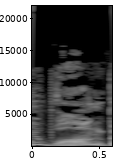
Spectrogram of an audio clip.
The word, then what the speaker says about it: Wang: Wang or Wong? Wang. – They say Wong, but it's spelled Wang, and yeah.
